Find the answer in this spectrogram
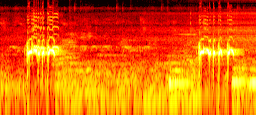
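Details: Local zebra dove with a big voice, used to lure other zebra doves, gives two bursts of rapid rolling coos about three seconds apart, with a short low hum between them.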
